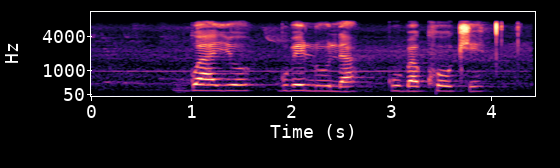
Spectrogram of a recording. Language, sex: Zulu, female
